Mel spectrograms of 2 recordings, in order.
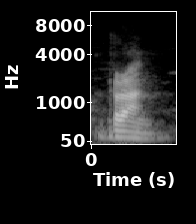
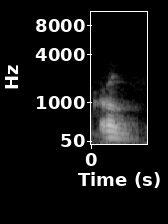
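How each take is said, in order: First: The word is said with an English pronunciation. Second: The word is said with a Spanish pronunciation.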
